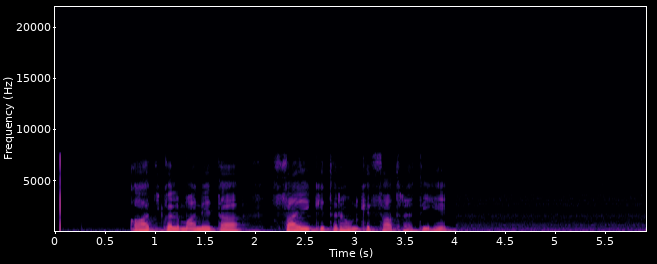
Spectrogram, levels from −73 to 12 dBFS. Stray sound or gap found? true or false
false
